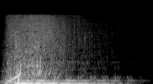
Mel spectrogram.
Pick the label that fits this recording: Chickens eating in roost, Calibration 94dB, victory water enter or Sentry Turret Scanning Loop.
victory water enter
